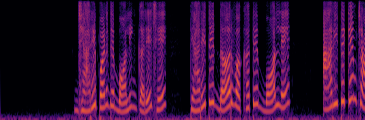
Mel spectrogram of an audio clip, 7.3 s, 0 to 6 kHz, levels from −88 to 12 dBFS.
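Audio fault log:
Throughout, aliasing: content above 6 kHz folds back as gritty, metallic sibilance about 20 dB down, fitting a 12 kHz rate, unlike mere dullness.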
